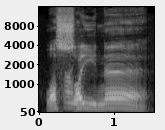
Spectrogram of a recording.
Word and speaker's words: وصينا: وصينا به وصينا به يعني منطقش الالف لا فيها الف بعد النون انت بتشيلي الالف وصينا وصينا ماشي نعم وما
